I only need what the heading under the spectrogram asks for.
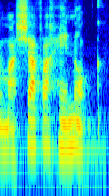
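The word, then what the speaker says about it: መጽሐፈ ሄኖክ: El también conocido como primero de Enoc, uno Enoc en Giz, se pronuncia Mashafa Enoc, en Giz, el idioma etíope, es un texto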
